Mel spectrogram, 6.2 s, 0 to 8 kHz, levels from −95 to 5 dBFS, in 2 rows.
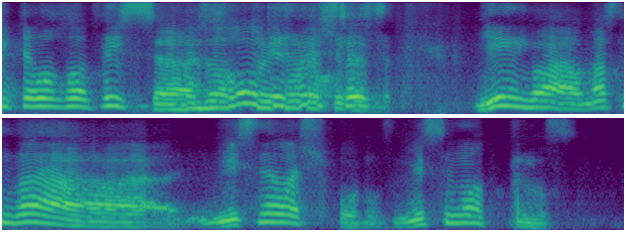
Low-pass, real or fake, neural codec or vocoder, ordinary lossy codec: none; fake; codec, 16 kHz, 1 kbps, FreqCodec, smaller model; none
